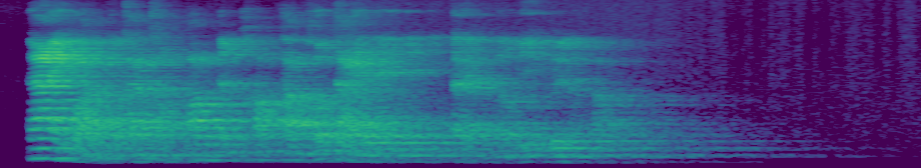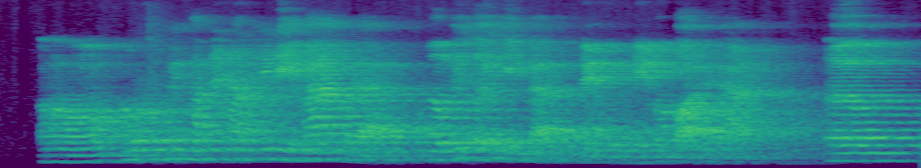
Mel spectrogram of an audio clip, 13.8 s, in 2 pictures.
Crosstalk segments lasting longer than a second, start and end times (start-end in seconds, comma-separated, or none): none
